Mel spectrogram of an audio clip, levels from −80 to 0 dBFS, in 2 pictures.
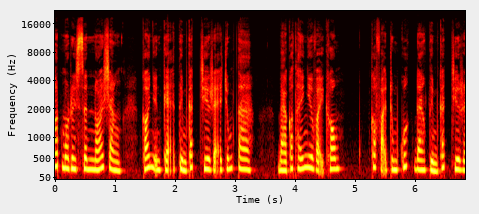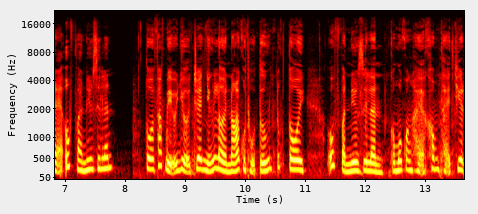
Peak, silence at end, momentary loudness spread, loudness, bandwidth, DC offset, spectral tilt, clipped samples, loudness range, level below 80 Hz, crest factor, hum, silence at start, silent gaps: -2 dBFS; 0 s; 7 LU; -17 LUFS; 18.5 kHz; under 0.1%; -5.5 dB/octave; under 0.1%; 4 LU; -58 dBFS; 14 dB; none; 0 s; 8.10-8.14 s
